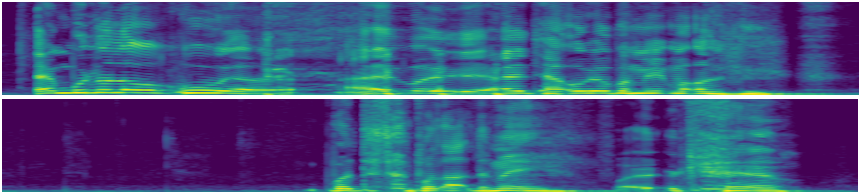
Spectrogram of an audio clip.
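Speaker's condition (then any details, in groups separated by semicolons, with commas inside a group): Cerebral palsy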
